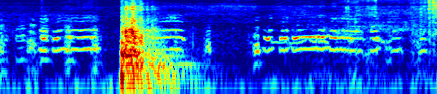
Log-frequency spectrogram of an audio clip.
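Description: Hens in a cold backyard coop at evening chores give a loud squawk amid softer murmuring clucks and low throaty calls, close by.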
